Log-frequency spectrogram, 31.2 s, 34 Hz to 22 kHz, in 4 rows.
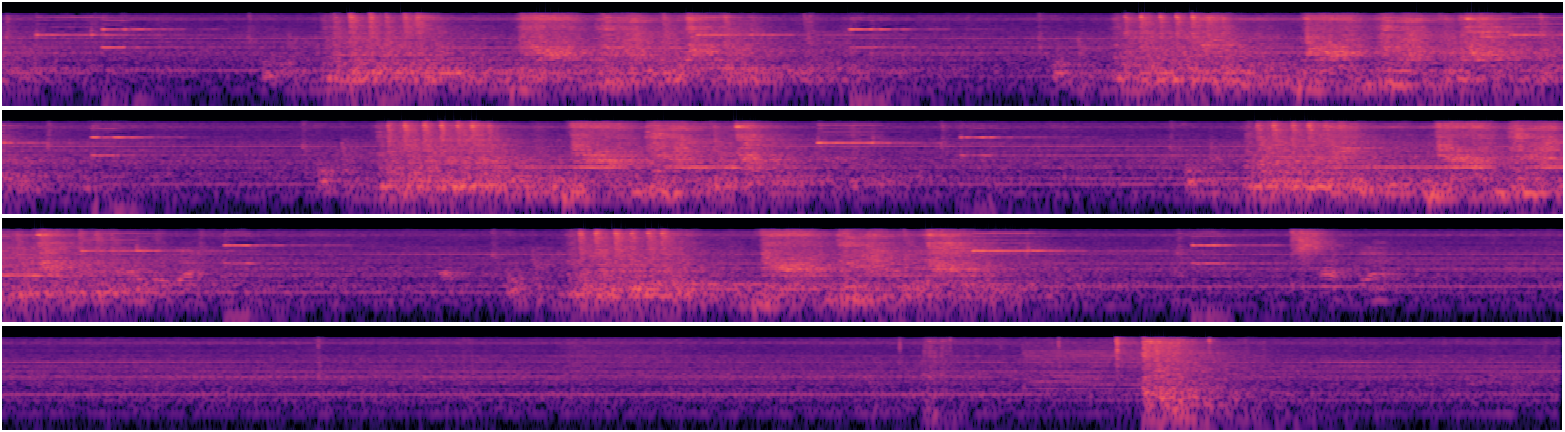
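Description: Schiavi HFBs 50-25 press brake running with a steady hum. Louder, irregular noisy passages come roughly every few seconds.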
